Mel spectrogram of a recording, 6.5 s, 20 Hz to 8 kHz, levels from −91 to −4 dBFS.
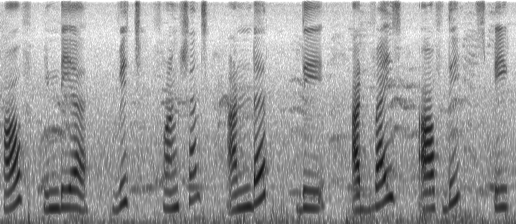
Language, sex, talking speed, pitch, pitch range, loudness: English, female, 100 wpm, 240 Hz, 225-295 Hz, -20 LUFS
